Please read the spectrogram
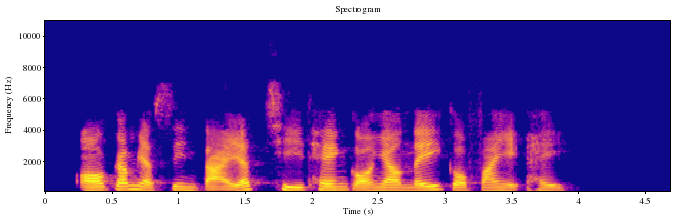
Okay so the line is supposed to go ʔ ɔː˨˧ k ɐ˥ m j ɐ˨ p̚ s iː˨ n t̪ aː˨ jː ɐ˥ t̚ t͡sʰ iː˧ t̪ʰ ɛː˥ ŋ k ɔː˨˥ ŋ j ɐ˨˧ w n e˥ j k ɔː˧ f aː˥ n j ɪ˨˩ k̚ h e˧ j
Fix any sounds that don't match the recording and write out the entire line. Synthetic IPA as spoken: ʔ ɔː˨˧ k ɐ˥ m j ɐ˨ t̚ s iː˥˩ n t̪ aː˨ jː ɐ˥ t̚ t͡sʰ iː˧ t̪ʰ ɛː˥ ŋ k ɔː˨˥ ŋ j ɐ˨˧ w n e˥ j k ɔː˧ f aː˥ n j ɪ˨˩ k̚ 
